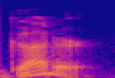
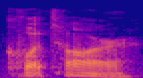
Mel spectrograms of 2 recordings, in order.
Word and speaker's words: Qatar: between Michael Cohen and Gutter. Gutter? I hardly... Qatar. Gutter. Yeah, right. Well, I think you're correct in the pronunciation.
